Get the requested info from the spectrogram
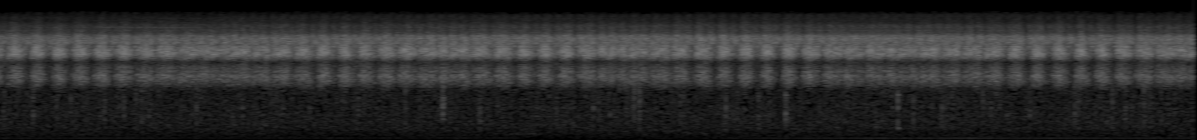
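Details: Loud, sustained cicada chorus, a hissing high buzz beating steadily about twice a second across twelve seconds, with a faint low hum in the background.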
